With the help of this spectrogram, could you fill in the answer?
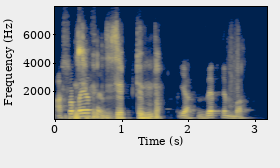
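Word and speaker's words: September: তারপরে আগস্ট আউগস্ট তারপরে সেপ্টেম্বর সেপ্টেম্ব এটা হচ্ছে জেপটে ঠিক আছে এজটাপটে এরকম জ এর মত উচ্চারিত হ্যাঁ হ্যাঁ জেপটে ওকে ফিলে জি আশরাফ ভাই আছে ইয়া জেপটে জি ভাইয়া আছে হ্যাঁ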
